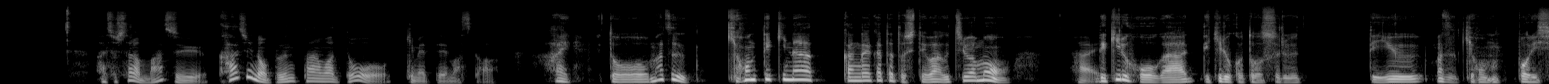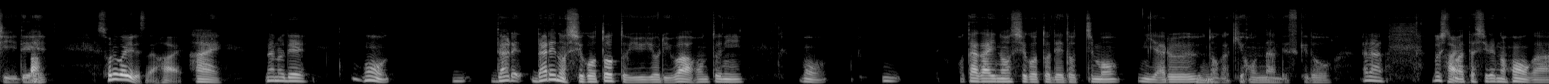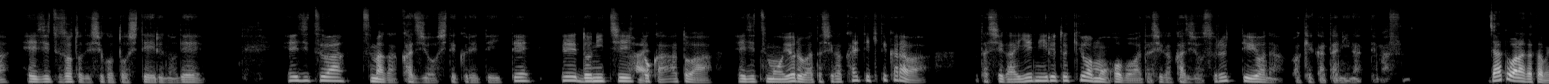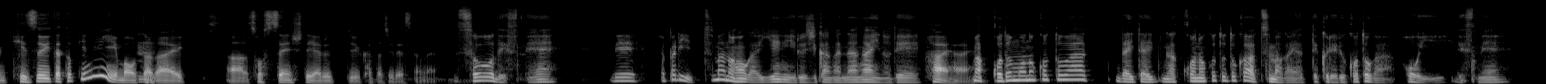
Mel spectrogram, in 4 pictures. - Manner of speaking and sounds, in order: tapping; other background noise
- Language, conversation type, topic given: Japanese, podcast, 家事の分担はどうやって決めていますか？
